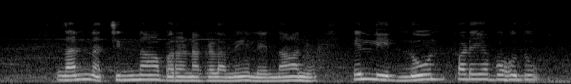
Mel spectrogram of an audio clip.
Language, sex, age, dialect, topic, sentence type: Kannada, female, 46-50, Mysore Kannada, banking, statement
